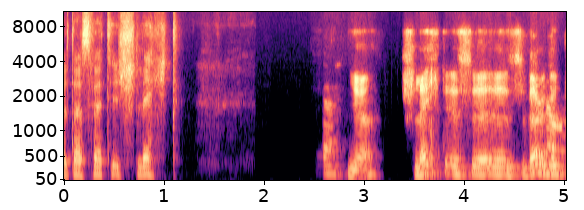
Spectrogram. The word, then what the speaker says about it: schlecht: Yeah, schlecht is very Genau. good pronunciation, by the Yeah. way. That's very difficult to describe this CHT, which is schlecht.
